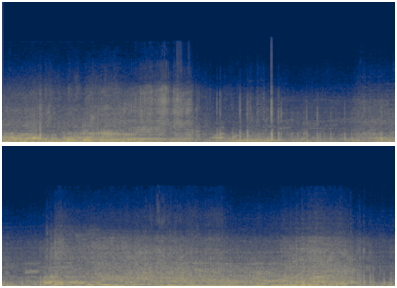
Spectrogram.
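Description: Subaru Impreza rally car's turbocharged flat-four engine revving hard as the car is driven round a tight cone course, the note climbing and dropping over and over with gear changes and throttle lifts.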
